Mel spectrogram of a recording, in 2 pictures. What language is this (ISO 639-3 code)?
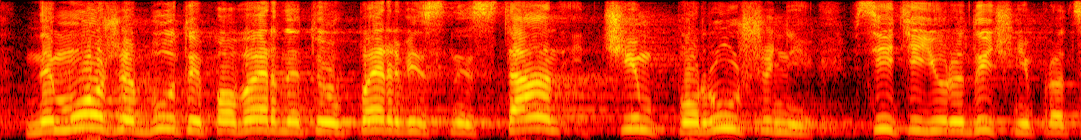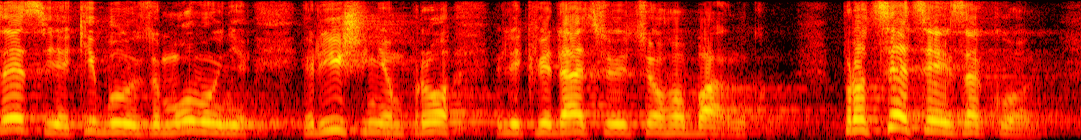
ukr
